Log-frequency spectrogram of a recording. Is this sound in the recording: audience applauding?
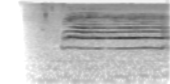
no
